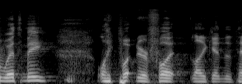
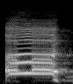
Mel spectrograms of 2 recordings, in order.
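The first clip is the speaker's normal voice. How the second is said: very high, loud yelp; imitated shriek for the photo; short piercing "ah"; mock startled scream; 7 dB louder than usual. Imitates startled face in picture.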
